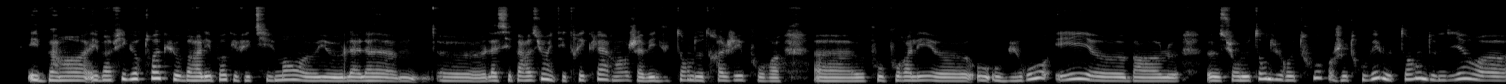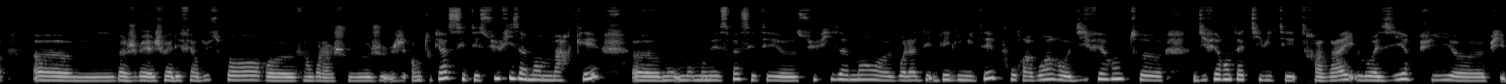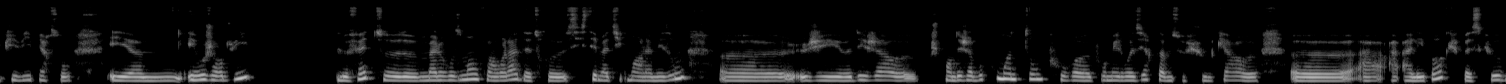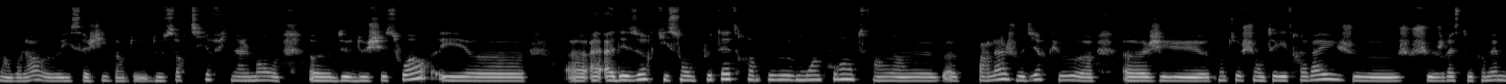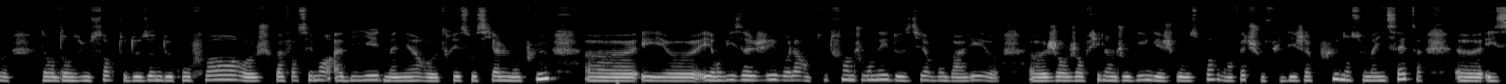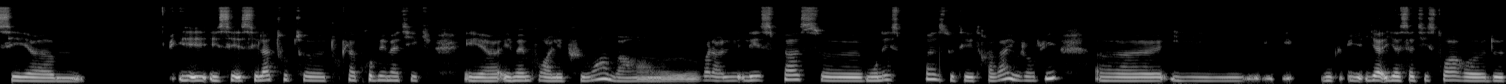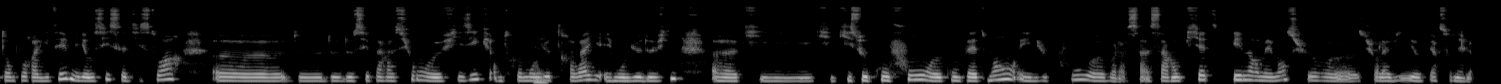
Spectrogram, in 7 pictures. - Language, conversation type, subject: French, advice, Comment puis-je mieux séparer mon temps de travail de ma vie personnelle ?
- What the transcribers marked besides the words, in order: stressed: "marqué"; other background noise; in English: "mindset"; drawn out: "i"; "empiète" said as "rempiète"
